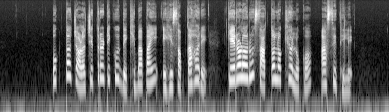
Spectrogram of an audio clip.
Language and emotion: Odia, neutral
